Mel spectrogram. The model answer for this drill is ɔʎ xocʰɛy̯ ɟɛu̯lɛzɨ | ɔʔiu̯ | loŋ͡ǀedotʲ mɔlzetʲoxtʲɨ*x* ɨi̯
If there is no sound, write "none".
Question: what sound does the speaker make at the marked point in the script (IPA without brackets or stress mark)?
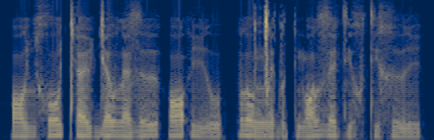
x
